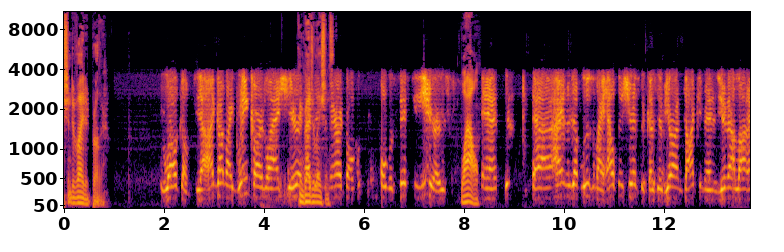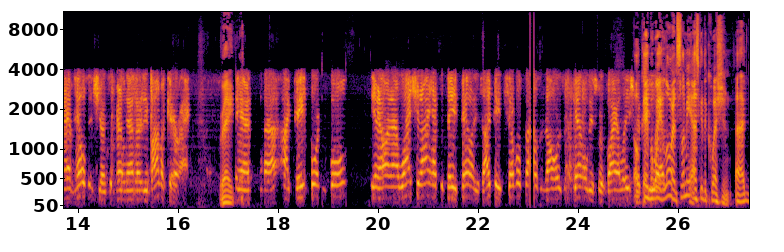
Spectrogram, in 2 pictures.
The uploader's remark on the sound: listeners call in and voice their opinion today on A Nation divided Radio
